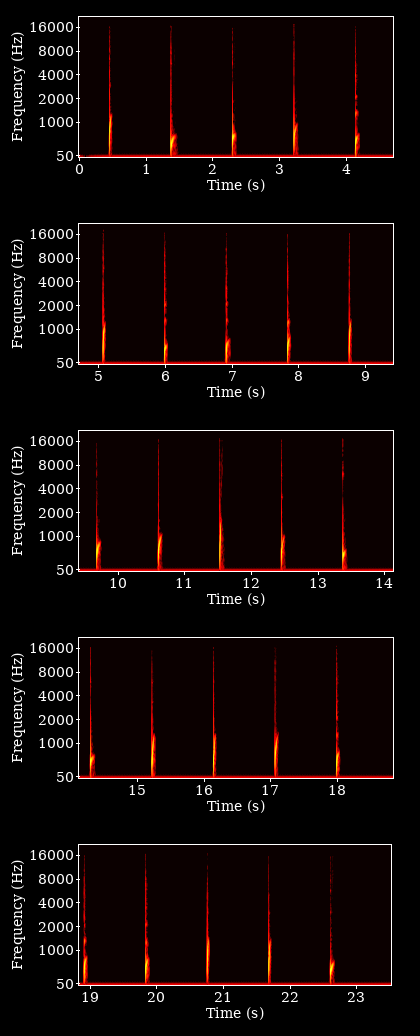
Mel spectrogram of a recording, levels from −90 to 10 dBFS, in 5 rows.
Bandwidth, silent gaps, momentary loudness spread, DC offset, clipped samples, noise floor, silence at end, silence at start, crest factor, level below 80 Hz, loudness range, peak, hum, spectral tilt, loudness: 15.5 kHz; none; 5 LU; 0.1%; under 0.1%; under -90 dBFS; 0.85 s; 0.45 s; 26 dB; -68 dBFS; 3 LU; -6 dBFS; none; -6.5 dB/octave; -29 LUFS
